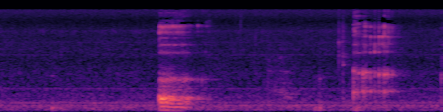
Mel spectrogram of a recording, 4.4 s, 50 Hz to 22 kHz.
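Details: Person burping, recorded 7/15/14: two separate belches, a loud one then a softer one, in a quiet room; ordinary burping.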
